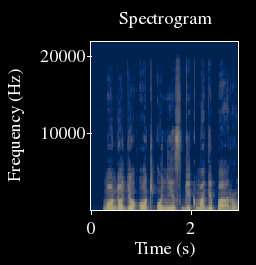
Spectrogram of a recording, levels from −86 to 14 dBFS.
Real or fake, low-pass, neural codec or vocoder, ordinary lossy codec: real; 19.8 kHz; none; none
